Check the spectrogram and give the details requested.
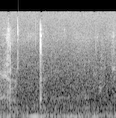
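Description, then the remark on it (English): A few light, sharp taps on the hard plastic Braille keys of a device, irregularly spaced, with one crisper click standing out before the sound falls back to a quiet background. “All those Braille keys are plastic.”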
